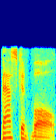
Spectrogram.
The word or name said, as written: basketball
